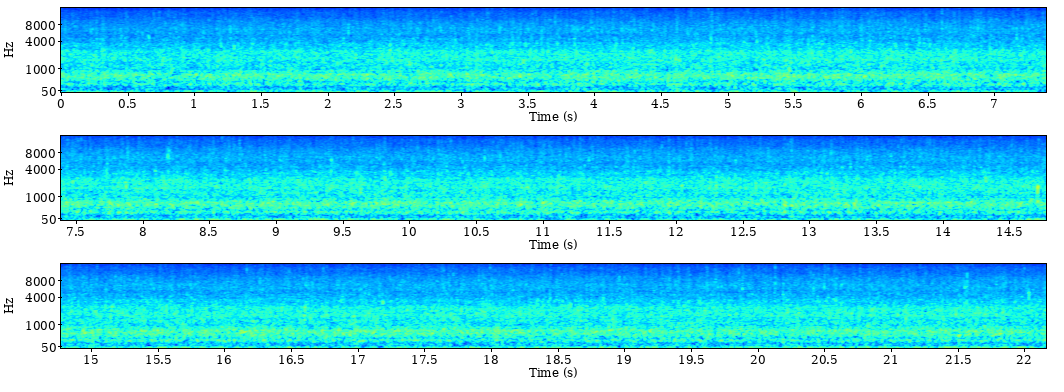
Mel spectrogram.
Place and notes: Deguliai, Lithuania, stream
litt;e river streaming through rooths and stones
Utenos rajono savivaldybė, Utenos apskritis, Lietuva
